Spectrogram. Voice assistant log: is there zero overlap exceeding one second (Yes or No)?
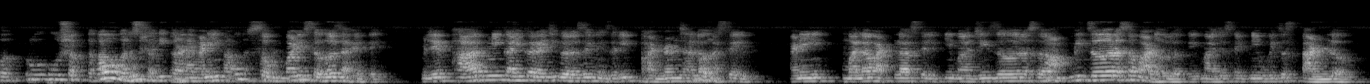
No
